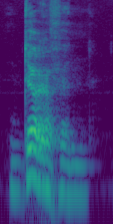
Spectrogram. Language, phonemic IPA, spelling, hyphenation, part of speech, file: Dutch, /ˈdʏrvə(n)/, durven, dur‧ven, verb, Nl-durven.ogg
- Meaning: 1. to dare (do), to not be afraid (to do) 2. to dare (to), to not be afraid to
